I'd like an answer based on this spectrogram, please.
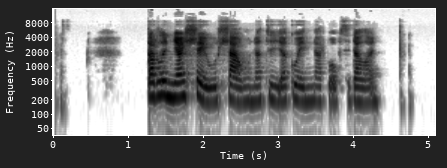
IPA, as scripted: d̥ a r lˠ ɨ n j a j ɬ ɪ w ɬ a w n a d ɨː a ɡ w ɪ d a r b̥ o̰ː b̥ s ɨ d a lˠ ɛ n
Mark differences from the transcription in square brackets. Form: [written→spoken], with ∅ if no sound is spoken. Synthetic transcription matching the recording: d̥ a r lˠ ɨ n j a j ɬ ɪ w ɬ a w n a d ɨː a ɡ w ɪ [d→n] a r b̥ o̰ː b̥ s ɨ d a lˠ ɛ n

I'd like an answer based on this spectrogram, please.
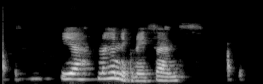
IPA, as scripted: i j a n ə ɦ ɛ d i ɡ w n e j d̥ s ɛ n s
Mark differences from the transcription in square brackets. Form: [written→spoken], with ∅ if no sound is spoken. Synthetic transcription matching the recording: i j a n [ə→a] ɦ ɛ [d→n] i ɡ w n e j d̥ s ɛ n s

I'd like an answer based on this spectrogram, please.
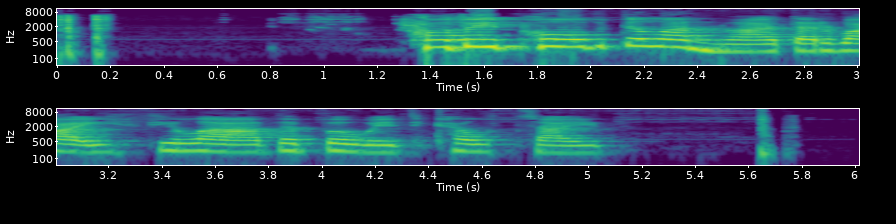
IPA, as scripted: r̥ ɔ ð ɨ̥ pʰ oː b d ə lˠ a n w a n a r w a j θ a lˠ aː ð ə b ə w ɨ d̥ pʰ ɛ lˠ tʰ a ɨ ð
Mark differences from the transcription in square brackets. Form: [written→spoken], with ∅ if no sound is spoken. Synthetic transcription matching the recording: r̥ ɔ ð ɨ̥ pʰ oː b d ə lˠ a n w a [n→d] a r w a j θ [a→i] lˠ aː ð ə b ə w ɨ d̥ [pʰ→kʰ] ɛ lˠ tʰ a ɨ ð

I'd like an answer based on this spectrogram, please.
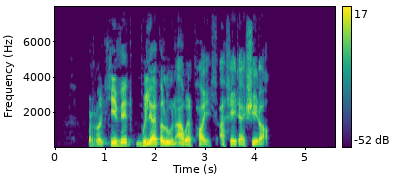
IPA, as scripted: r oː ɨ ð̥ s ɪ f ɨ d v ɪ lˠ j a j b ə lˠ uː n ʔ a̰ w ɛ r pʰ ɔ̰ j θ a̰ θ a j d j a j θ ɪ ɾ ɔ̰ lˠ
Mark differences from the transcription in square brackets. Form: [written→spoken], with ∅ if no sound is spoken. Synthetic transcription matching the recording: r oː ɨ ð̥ [s→h] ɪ [f→v] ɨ d [v→w] ɪ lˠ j a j b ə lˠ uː n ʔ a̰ w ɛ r pʰ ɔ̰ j θ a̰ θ [a→e] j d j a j [θ→ʃ] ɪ ɾ ɔ̰ lˠ

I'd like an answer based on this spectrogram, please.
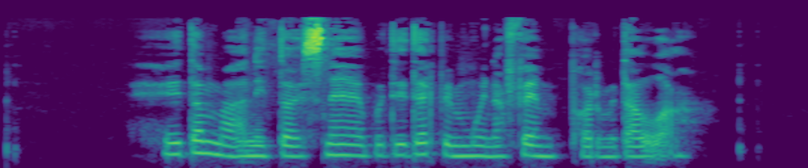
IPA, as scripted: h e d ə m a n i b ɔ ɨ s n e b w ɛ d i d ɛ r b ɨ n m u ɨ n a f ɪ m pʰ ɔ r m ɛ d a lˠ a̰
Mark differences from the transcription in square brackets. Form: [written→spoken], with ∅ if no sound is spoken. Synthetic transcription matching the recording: h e d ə m a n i [b→d] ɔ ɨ s n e b w ɛ d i d ɛ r b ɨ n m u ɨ n a f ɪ m pʰ ɔ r m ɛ d a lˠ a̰

